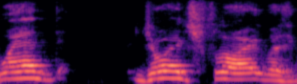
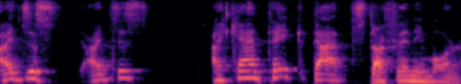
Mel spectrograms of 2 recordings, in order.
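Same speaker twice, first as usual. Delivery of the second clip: slow, teary-eyed voice, near tears, struggling on; 5 dB quieter than usual. Talking with others on a call, getting teary-eyed. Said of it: "I'm getting teary-eyed right now".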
